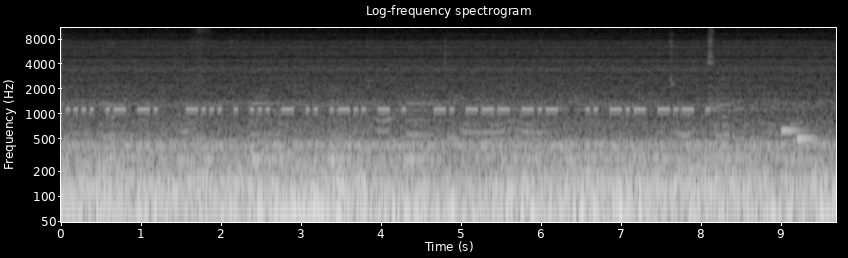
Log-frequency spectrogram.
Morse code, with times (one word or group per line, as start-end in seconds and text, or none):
0.1-1.2 HAN
1.6-4.3 BESTILTE
4.7-6.2 NOK
6.6-8.1 IKKE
